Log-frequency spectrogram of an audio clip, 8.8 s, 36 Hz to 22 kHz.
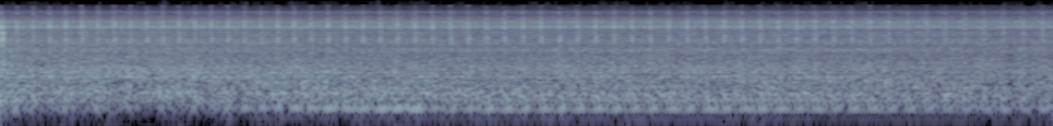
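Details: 1984 Chevrolet Suburban V8 just started cold after about three years sitting: a rough idle with a fast, light ticking of about three or four a second. Lifter noise at first that faded while warming up; lifter tick.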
